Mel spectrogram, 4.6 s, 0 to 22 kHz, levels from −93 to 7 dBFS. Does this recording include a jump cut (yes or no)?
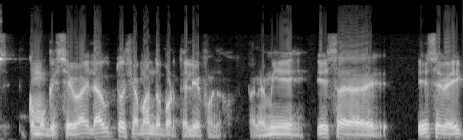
no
